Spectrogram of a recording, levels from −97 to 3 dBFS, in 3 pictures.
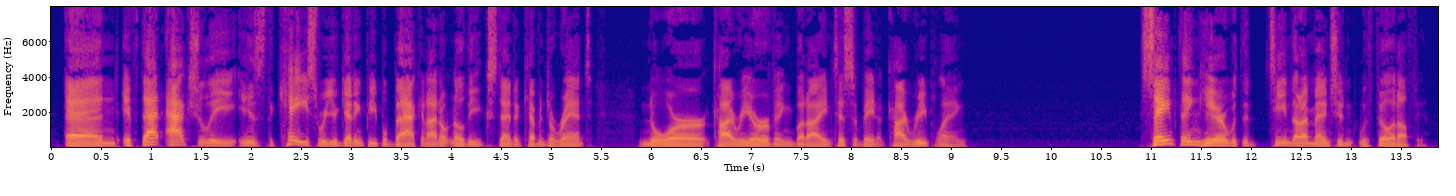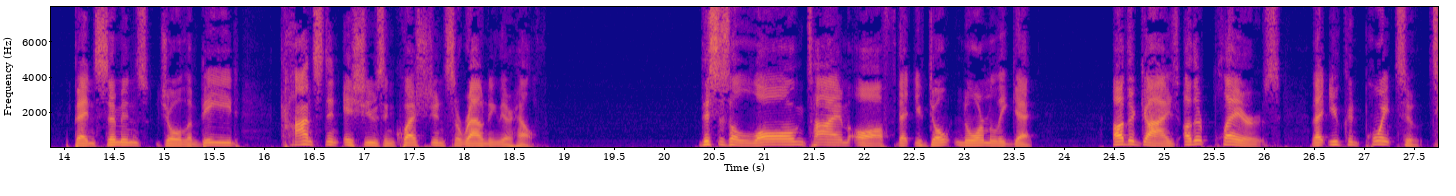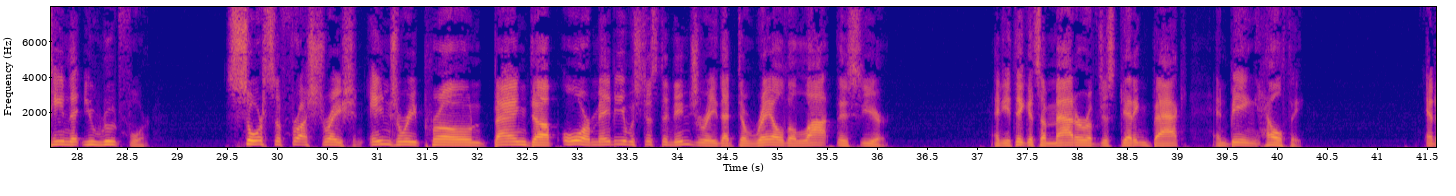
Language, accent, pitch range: English, American, 115-160 Hz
